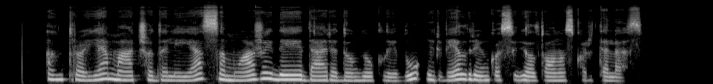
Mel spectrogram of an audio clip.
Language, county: Lithuanian, Klaipėda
